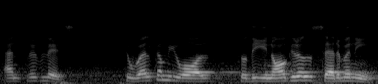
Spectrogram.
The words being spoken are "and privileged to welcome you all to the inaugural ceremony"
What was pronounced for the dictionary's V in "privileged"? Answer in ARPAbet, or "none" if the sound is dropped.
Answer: V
